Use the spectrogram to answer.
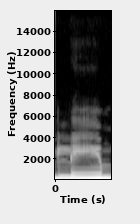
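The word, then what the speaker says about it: lamb: और उससे आगे लेम, बी जो है लिखेंगे, पढ़ेंगे नहीं, लेम पढ़ेंगे इसको।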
